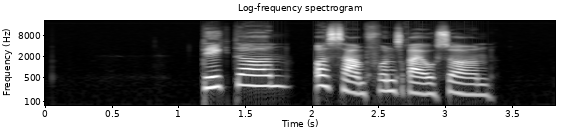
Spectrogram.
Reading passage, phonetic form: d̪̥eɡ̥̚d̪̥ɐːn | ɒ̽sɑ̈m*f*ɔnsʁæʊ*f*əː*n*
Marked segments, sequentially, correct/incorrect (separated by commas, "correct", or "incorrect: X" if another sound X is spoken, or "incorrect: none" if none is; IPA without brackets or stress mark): correct, incorrect: s, correct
